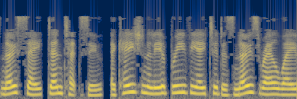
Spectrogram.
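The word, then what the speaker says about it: 能勢電鉄: Railway Co., Ltd., Nainshi Dianji Zhushi Huishi Nose, pronounced Nosei Dentetsu, occasionally abbreviated as Nose Railway or Noseden, Nainshi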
